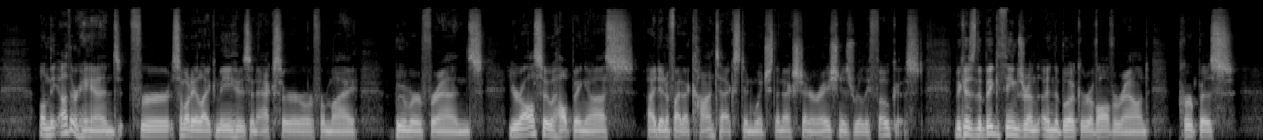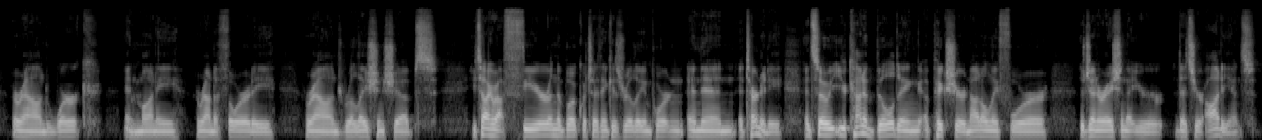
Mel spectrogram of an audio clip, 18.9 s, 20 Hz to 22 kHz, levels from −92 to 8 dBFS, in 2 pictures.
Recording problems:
wrong speed, natural pitch; too fast; 1.8 times normal speed

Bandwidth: 17 kHz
